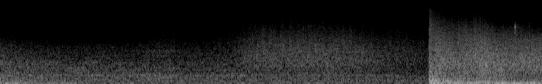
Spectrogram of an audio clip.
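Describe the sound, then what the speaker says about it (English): Artillery shells fall on a field gun in the real-time strategy game Company of Heroes, a low, rumbling barrage that builds steadily before a sudden louder, harsher burst near the end. "Bombarding the field gun here in the middle"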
